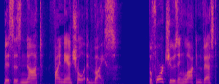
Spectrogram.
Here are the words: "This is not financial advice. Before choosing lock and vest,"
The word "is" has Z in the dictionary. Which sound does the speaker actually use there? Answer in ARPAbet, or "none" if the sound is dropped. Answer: Z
